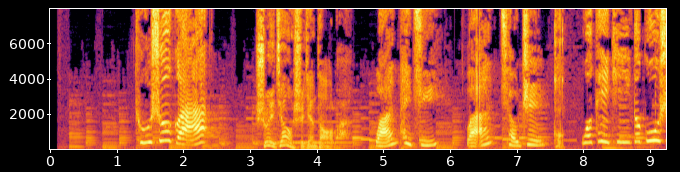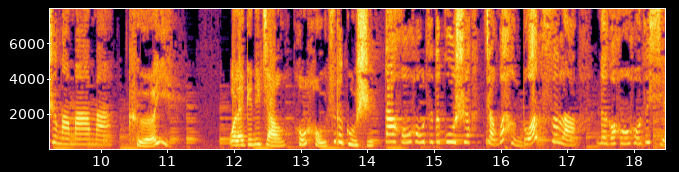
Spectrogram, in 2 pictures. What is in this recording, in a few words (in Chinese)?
小猪佩奇模仿佩奇佩奇妈妈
